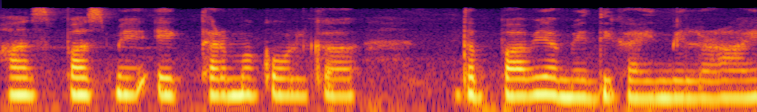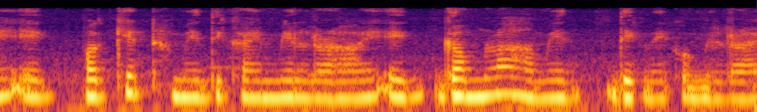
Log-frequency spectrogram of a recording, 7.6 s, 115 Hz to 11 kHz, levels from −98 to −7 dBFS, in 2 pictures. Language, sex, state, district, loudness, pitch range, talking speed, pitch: Hindi, female, Arunachal Pradesh, Papum Pare, -18 LUFS, 210-235 Hz, 215 wpm, 220 Hz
